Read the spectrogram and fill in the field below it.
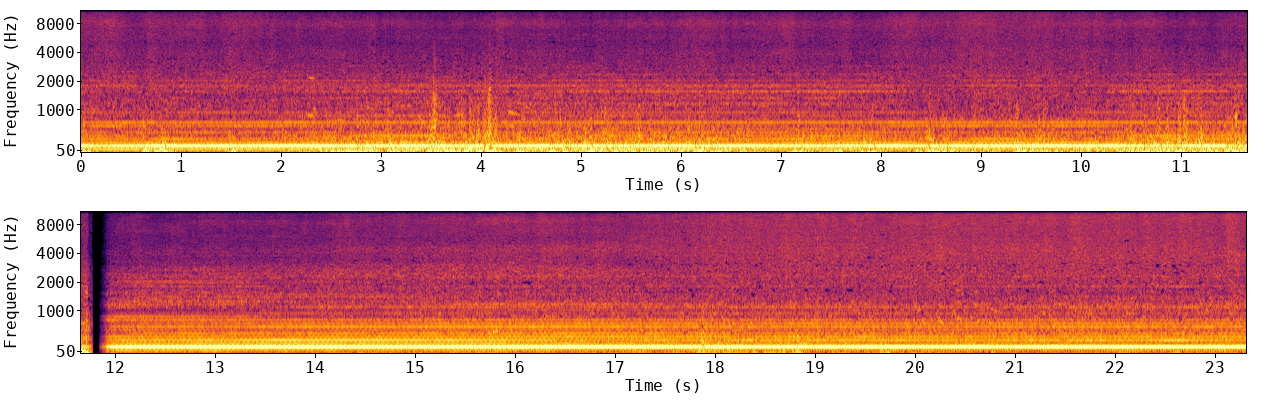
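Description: A boat engine drones steadily and loudly.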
